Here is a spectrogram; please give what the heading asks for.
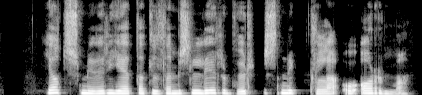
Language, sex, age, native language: Icelandic, female, 40-49, Icelandic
